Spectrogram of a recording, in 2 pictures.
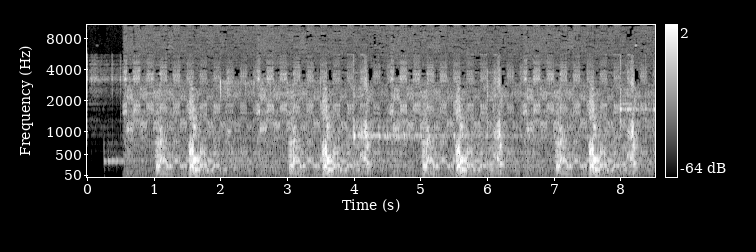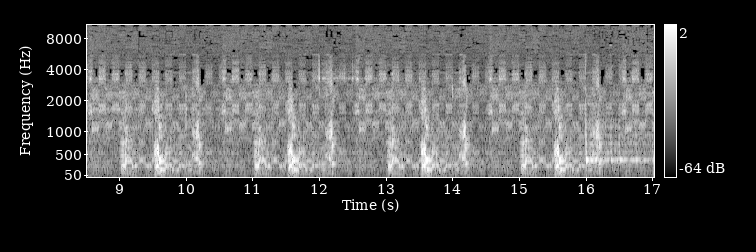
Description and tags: CR - Darkflow
Good day.
Recorded with webcam - beatbox then sequence, filter, reverb.
Support project on
cinema, sci-fi, movie, sfx, atmosphere, ambience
